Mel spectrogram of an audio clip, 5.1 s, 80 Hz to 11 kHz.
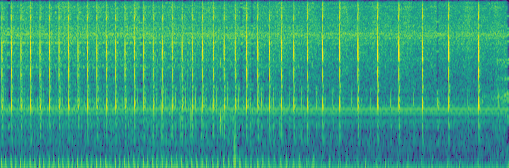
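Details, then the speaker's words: Small Stuart model steam engine running on 2 psi with valves nearly closed: light even chuffs about three or four a second, turning over smoothly and slowly. "there's what it the speed it'll operate at two psi"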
